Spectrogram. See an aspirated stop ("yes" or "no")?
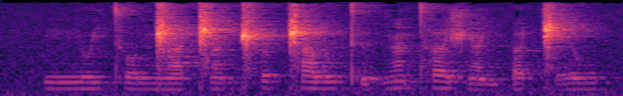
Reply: yes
